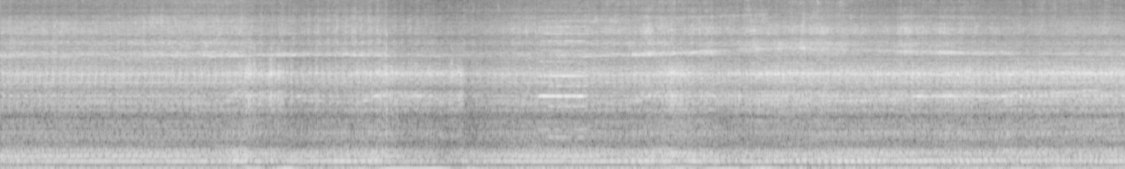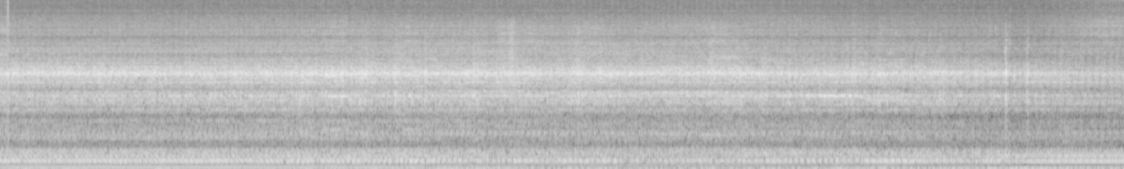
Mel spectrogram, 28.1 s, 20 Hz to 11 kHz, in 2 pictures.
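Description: Turbocharged 2332cc VW Beetle air-cooled flat-four running steadily at low revs while the car rolls slowly.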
